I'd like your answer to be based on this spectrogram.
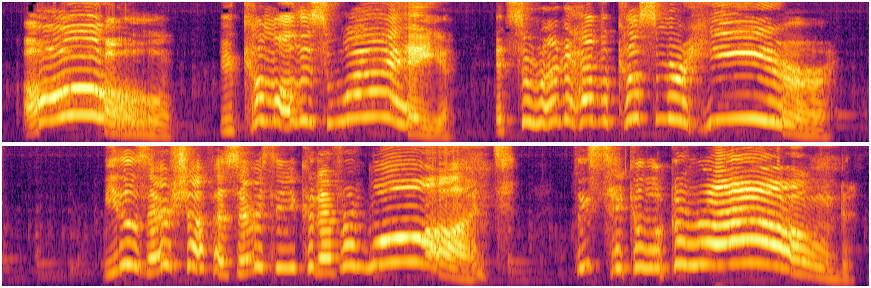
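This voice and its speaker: An extremely high, put-on character voice at a fairly slow pace, over faint background music. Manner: excited, welcoming, salesy.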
